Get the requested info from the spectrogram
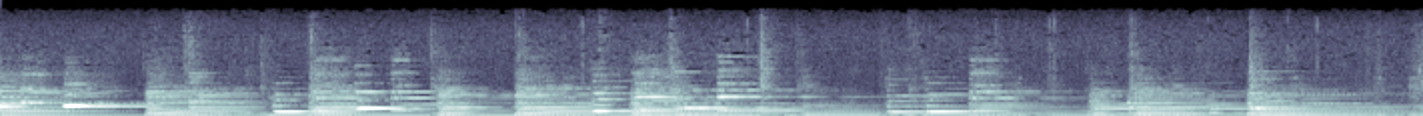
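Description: Digital piano playing a slow piece: a melody of single notes struck about once or twice a second over held chords.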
